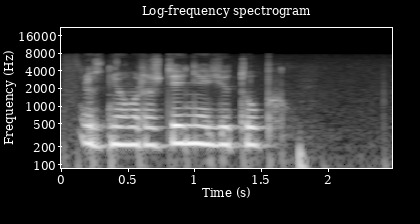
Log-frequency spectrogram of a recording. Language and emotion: Russian, neutral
